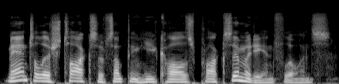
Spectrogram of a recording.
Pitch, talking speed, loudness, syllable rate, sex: 125 Hz, 140 wpm, -17 LUFS, 5.2 syllables/s, male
